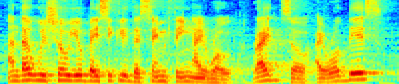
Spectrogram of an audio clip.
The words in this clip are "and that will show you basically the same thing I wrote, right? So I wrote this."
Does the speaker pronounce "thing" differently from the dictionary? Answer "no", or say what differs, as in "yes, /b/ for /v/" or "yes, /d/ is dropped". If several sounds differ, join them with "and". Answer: no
